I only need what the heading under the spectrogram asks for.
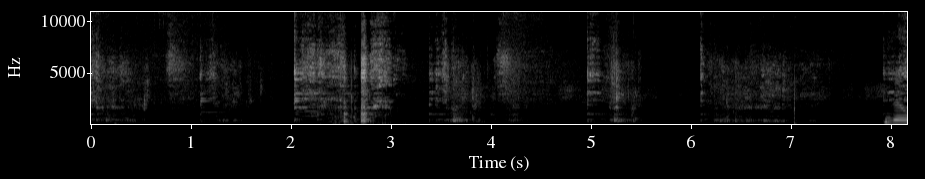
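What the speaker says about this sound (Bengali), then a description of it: "জল দিচ্ছি। দিয়ে নেড়ে চেড়ে দেব।" A spoon stirs Bengali boal fish curry with potato and eggplant in a pan just after water goes in, giving repeated scraping and clinking strokes with a faint simmer between them, close and fairly clear.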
